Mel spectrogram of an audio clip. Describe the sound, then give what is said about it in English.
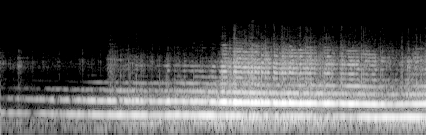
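A loud ambulance siren wails steadily as the ambulance speeds through darkened city streets, its pitch sliding slowly downward as the tone swells, with a harsh, piercing edge and no voices. “Or the wild shriek of a siren as an ambulance catapults through the city's darkened streets.”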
